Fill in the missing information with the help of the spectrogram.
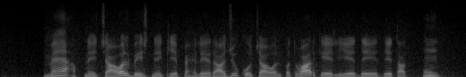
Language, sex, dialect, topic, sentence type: Hindi, male, Garhwali, agriculture, statement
